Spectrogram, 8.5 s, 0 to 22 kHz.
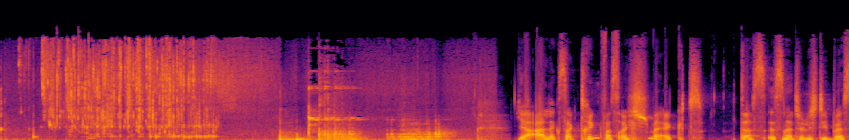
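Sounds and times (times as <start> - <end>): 
pét-nat wine pouring: 0.0 - 2.4
glasses clinking in a toast: 3.1 - 4.0
speech: 5.2 - 8.4.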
